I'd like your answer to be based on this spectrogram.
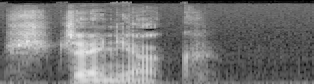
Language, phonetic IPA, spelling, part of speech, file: Polish, [ˈʃt͡ʃɛ̃ɲak], szczeniak, noun, Pl-szczeniak.ogg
